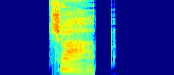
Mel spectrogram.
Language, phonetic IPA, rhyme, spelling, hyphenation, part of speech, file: Hungarian, [ˈt͡ʃaːp], -aːp, csáp, csáp, noun, Hu-csáp.ogg
- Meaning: 1. feeler (an antenna or appendage used for feeling, especially on an insect) 2. tentacle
